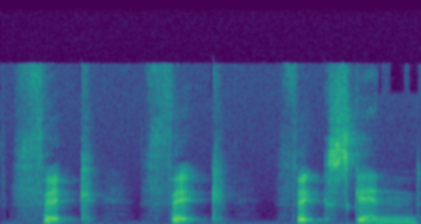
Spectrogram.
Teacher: The TH here should see the tongue placed between the teeth. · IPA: /θɪk/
